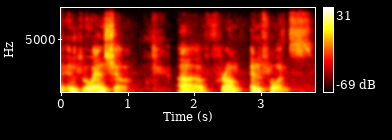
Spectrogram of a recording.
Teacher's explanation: So affixation can be followed with the stress shift, like an influential from influence. Influence, the stress is on influence, the first syllable, and then the adjective you have influential, the third syllable.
